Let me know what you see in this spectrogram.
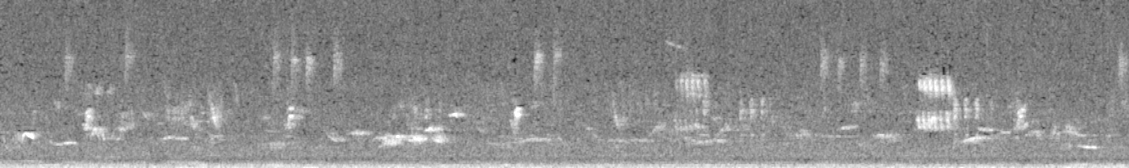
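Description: Faint, scattered short bird chirps over quiet outdoor background noise.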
